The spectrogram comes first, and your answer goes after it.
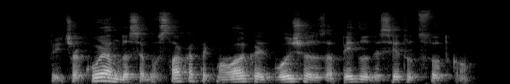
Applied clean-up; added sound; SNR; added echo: neural mask model Resemble Enhance denoiser.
